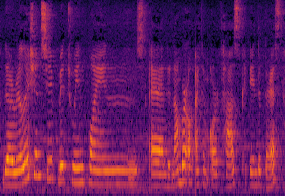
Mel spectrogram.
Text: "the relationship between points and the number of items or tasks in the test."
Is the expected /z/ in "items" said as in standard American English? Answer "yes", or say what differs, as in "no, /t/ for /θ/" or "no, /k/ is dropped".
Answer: no, /z/ is dropped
